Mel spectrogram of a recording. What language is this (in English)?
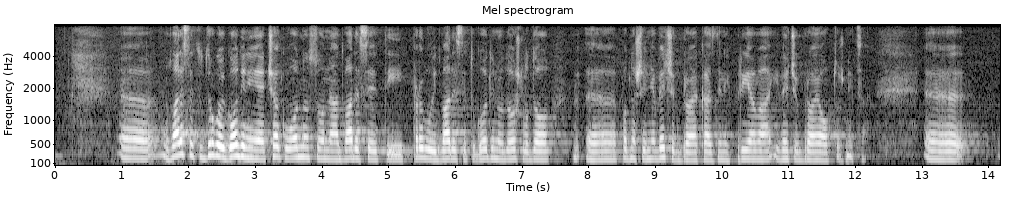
Croatian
